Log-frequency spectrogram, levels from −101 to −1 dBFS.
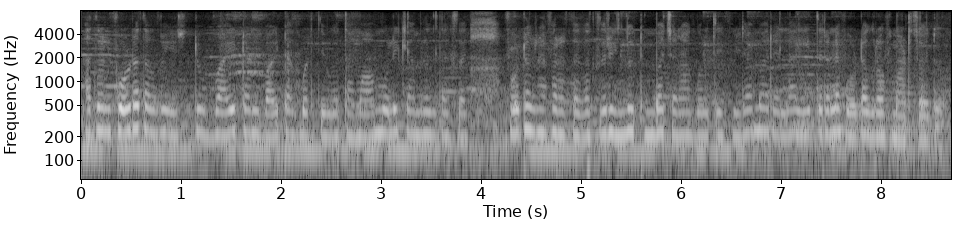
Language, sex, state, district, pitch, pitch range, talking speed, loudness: Kannada, female, Karnataka, Belgaum, 210 Hz, 200-220 Hz, 200 wpm, -31 LUFS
